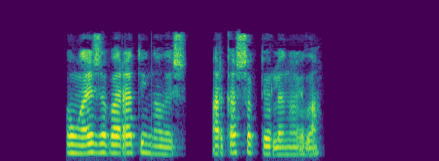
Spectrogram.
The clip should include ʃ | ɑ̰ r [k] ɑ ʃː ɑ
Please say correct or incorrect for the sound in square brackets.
correct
